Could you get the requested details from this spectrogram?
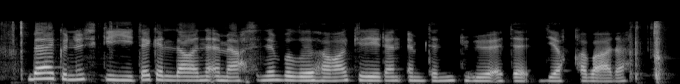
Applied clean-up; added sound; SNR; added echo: classical method log-MMSE.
